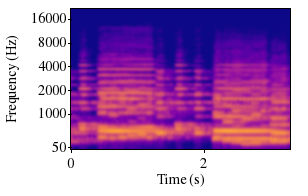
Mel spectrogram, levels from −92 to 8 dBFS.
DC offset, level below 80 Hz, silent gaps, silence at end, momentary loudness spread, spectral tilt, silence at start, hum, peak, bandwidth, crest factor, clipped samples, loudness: under 0.1%; -80 dBFS; none; 0 s; 13 LU; -6 dB/octave; 0 s; none; -6 dBFS; 6.2 kHz; 12 dB; under 0.1%; -17 LUFS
